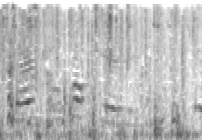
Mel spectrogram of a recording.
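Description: Excited pet dogs whining for treats, with their claws clicking on wooden deck boards.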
